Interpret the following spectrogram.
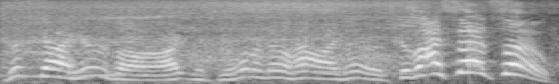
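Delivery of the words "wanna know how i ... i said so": high, loud 'because I said so' voice; hammed-up authority voice; mock bossy parent. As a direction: play a bossy parent laying down the law. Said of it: "No, I'm just kidding".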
